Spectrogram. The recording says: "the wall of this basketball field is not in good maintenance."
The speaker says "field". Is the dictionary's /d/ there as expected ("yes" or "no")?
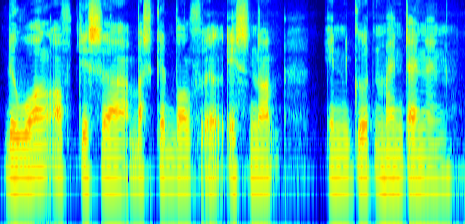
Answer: no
